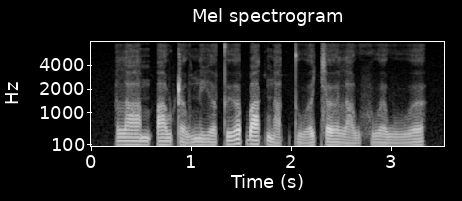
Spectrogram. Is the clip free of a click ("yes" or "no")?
yes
